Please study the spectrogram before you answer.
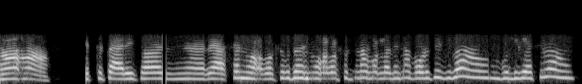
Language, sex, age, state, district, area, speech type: Odia, female, 60+, Odisha, Jharsuguda, rural, conversation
